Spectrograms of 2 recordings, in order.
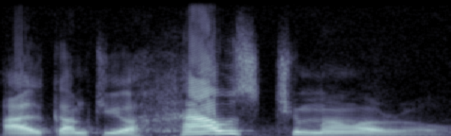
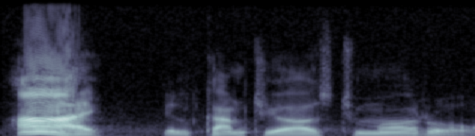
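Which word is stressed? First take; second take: house; I. First: The word house is stressed. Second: The word I is stressed. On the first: The speaker will come to the house, not elsewhere. "அந்த ஹவுஸுக்கு அழுத்தம் கொடுக்கும் பொழுது" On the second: The speaker will come alone. "When you stress for I, see here"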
